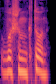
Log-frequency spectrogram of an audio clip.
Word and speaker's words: Вашингтон: В русском языке столицу США принято произносить «Вашингтон», точно так же и одноименный штат. А вот фамилии первого американского президента Джорджа Вашингтона ударение нужно ставить на первый слог.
